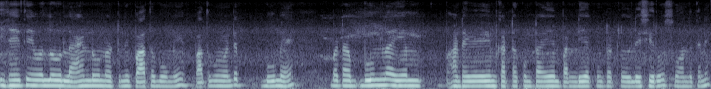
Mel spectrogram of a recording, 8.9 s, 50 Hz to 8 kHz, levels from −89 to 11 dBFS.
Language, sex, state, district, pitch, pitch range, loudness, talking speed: Telugu, male, Andhra Pradesh, Guntur, 165 Hz, 160-175 Hz, -14 LUFS, 135 wpm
